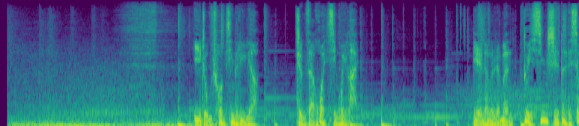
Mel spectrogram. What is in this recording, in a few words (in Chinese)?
男 高端广告; BMW7系列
